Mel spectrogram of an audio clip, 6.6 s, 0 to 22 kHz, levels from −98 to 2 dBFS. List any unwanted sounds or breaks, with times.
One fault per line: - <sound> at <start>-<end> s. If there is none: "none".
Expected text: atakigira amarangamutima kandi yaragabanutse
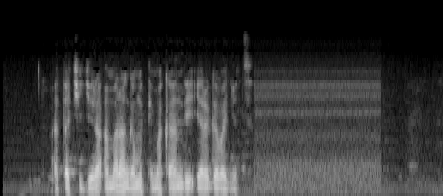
none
